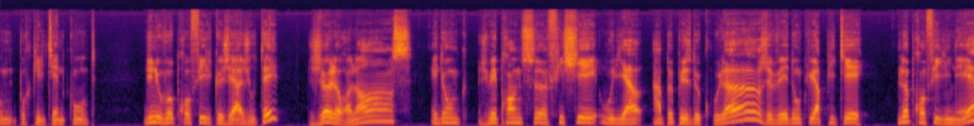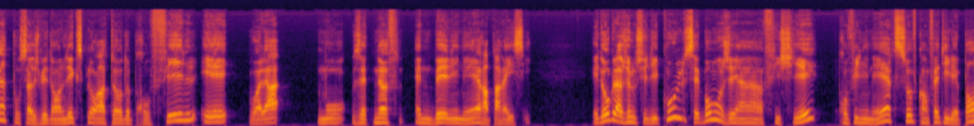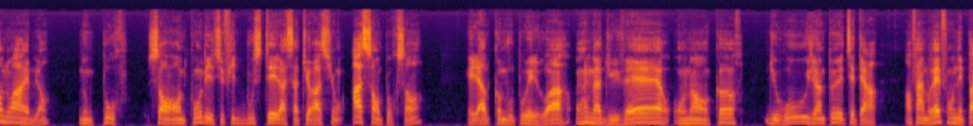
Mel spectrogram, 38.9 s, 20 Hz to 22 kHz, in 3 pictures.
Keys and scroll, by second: 9.4 d.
